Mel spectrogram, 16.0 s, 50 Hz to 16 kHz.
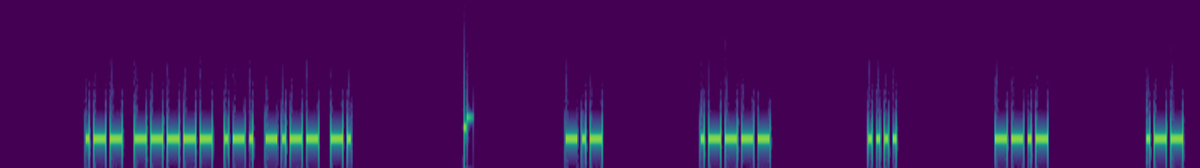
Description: Morse code, heard as a keyed tone, about 22 wpm, spaced as for 9 wpm, 700 Hz. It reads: W0RYN K1HQW
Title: USA Call Signs - 5 Characters - 8x Character Spacing - 22wpm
